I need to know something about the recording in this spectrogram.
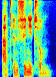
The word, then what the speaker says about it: Ad Infinitum: I say it like in Germany you would say wait I need to go get into the German mode uh at infinum okay but it's not it's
